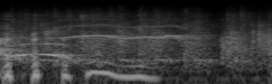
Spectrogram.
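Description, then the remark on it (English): A short burst of applause for a guest who says she has never failed to finish an event: a dense steady wash of clapping with a few voices whooping and calling out over it, fading slightly toward the end. “Round of applause.”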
